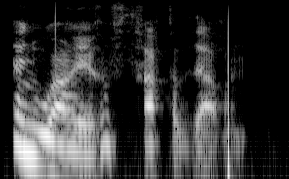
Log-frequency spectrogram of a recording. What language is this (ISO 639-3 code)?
kab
